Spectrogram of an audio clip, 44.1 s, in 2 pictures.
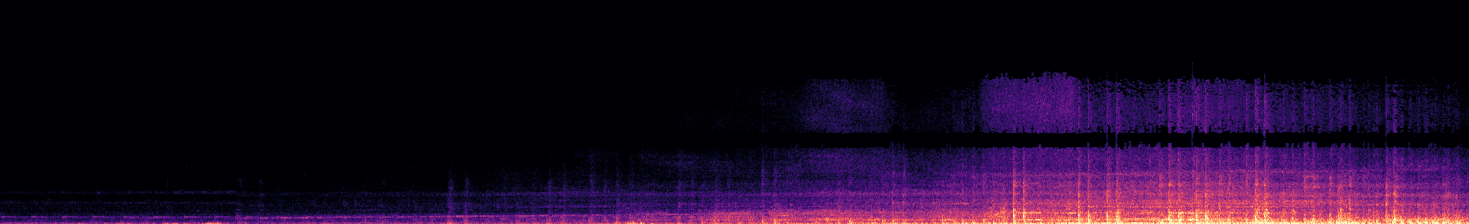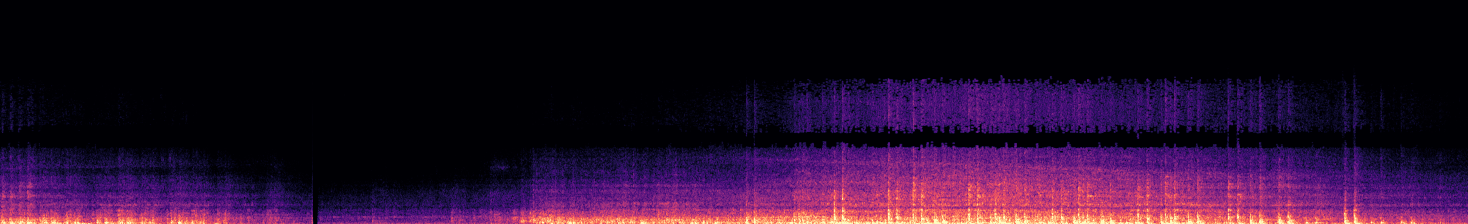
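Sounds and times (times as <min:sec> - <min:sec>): electric train whine: 0:00.0 - 0:44.0
train wheels clacking over rail joints: 0:29.7 - 0:43.4.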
